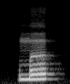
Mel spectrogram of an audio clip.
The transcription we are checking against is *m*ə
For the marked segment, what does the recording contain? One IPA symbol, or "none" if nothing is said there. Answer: m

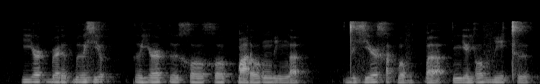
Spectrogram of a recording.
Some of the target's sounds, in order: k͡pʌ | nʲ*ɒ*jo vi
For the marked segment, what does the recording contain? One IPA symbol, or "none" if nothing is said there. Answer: ʌ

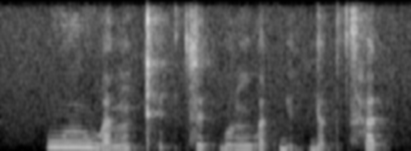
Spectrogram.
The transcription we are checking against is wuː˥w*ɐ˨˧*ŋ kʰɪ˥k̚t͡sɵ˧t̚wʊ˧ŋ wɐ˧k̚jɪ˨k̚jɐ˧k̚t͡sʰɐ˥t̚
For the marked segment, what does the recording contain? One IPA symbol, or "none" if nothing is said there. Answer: ɐ˨˥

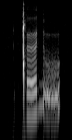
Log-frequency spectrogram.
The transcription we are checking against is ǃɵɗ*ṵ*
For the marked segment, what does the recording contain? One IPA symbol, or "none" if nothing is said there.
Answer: ṵ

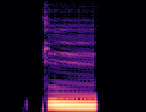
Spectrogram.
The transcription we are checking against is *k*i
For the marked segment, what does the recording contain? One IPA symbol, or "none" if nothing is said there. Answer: k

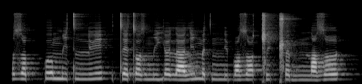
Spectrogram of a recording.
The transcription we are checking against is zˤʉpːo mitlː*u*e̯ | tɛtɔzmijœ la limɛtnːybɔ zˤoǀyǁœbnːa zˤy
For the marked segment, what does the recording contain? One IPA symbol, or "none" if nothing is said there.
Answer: y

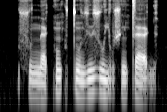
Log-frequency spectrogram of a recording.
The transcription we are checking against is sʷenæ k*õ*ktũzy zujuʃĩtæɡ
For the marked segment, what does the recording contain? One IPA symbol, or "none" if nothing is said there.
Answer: õ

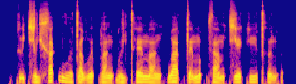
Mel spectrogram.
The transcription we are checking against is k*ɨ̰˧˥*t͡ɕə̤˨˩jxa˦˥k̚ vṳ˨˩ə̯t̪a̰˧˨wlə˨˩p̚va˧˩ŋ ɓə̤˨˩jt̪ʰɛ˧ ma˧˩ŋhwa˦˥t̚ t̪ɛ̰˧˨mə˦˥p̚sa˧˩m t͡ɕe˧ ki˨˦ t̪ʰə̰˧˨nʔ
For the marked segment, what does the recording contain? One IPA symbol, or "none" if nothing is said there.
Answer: ɨ̰˧˥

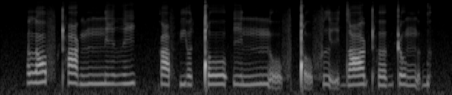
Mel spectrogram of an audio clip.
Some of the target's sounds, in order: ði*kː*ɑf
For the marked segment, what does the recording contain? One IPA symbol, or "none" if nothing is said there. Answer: kː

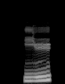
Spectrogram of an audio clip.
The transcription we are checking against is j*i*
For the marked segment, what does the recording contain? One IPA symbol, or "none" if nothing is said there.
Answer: y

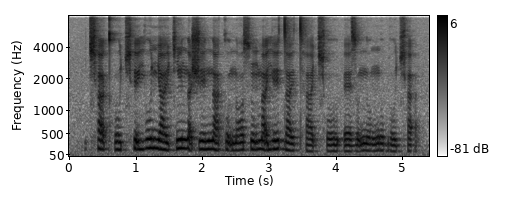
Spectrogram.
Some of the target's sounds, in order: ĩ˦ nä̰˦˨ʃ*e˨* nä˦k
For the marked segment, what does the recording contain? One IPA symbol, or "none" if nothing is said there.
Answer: e˦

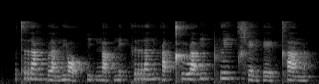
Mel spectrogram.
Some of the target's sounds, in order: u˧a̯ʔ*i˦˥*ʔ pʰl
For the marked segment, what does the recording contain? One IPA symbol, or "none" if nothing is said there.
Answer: i˦˥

